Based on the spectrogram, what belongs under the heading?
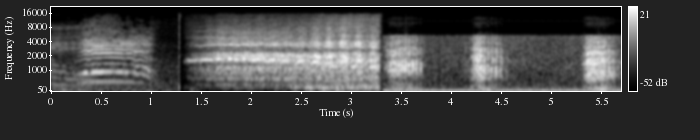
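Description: A goat bleats, then a horse gives one long whinny falling in pitch, followed by three short noisy bursts from horses.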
